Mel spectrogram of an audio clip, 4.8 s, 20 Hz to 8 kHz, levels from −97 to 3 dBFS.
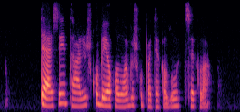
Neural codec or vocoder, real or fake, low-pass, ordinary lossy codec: none; real; 7.2 kHz; Opus, 24 kbps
